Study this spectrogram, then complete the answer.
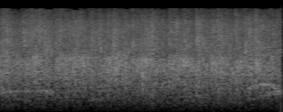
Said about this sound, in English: Well, thank you. Thank you for your added applause.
